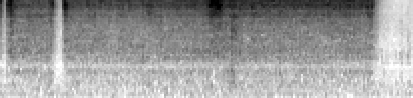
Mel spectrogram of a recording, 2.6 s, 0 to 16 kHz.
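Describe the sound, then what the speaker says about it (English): Brake cleaner sprays onto the hub surface where the rotor mounts on a 2010 Toyota Yaris, a steady close hiss lasting a couple of seconds with brief breaks and a short renewed burst at the end. "Brake clean, and I got a wire brush."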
